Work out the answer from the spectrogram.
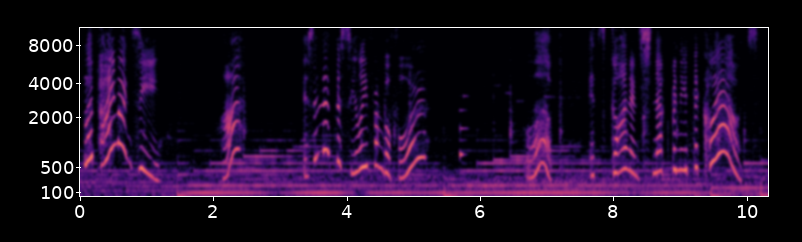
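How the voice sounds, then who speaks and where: A woman voicing a tiny, excitable fairy-like girl companion in an anime video game, with a squeaky, childlike voice and bubbly, exclamatory delivery. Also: slow, pauses often, heavily acted. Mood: excited, surprised, then curious. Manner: exclamatory, bubbly, refers to self in third person. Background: loud background music.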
